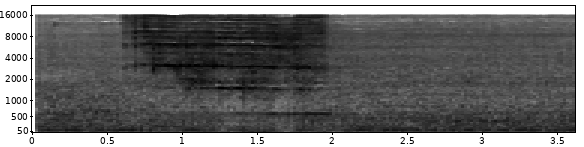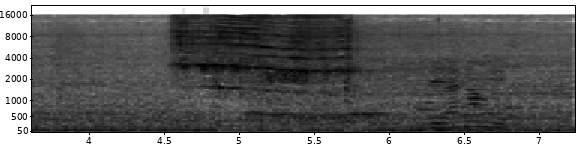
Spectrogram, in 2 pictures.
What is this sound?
An electric butcher's bone saw cutting through some meat and bones.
